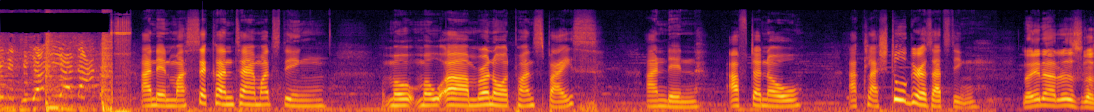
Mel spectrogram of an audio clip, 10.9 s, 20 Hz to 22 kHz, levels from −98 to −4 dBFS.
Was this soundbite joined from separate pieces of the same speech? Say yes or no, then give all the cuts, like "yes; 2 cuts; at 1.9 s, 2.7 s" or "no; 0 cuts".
yes; 1 cut; at 1.1 s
